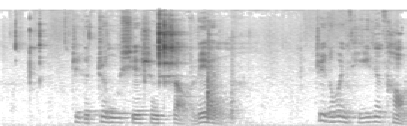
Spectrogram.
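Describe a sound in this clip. An elderly woman speaks calmly, close by.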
